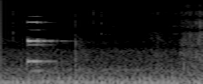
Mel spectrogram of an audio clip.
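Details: A single short electronic beep from a PCA infusion pump keypad over low room hum, confirming a button press while the channel is turned off to discontinue the order in a demonstration.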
